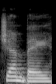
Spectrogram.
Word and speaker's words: djembe: of mali in west africa the gem normally pronounced jembe has become one of the most well-loved hand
